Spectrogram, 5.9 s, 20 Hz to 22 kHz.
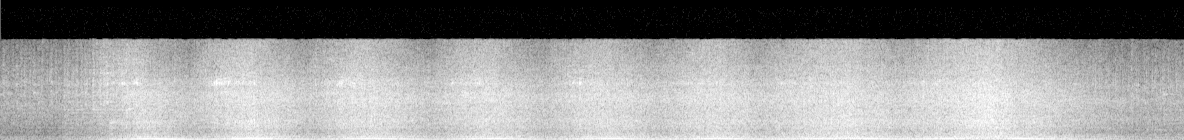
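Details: Jeep Cherokee 4.0 L petrol after fitting a stainless manifold and a new fitting to cure a leak: the engine is blipped about eight times, revs rising and falling smoothly with no hiss or ticking, and the earlier leak noise is gone.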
